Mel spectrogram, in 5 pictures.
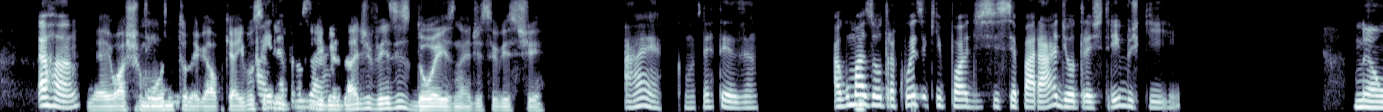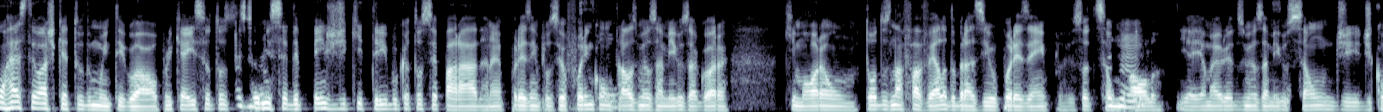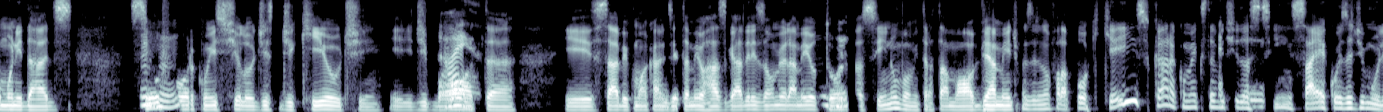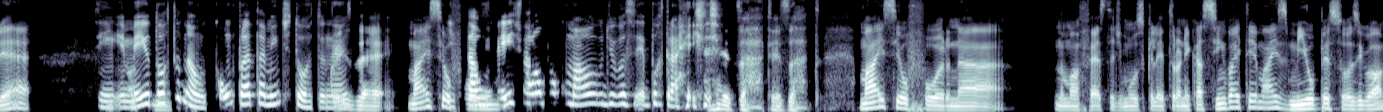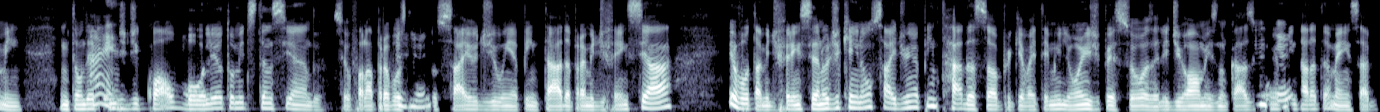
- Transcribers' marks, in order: in English: "kilt"; unintelligible speech; laugh
- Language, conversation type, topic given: Portuguese, podcast, Quando você percebeu que tinha um estilo próprio?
